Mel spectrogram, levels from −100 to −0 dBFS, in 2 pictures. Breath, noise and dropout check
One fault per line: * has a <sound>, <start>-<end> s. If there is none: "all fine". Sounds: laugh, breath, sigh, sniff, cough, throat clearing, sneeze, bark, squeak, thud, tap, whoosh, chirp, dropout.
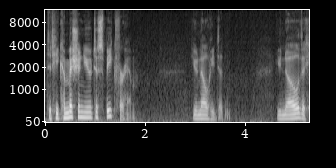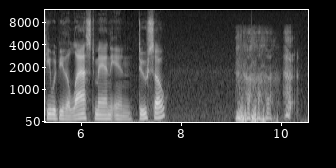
* has a laugh, 9.1-10.4 s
